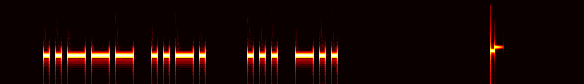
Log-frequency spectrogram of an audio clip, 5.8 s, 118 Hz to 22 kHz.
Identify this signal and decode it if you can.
Morse code, heard as a keyed tone, about 20 wpm, 700 Hz. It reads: 2F SD
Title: Field Day Exchanges Encore - 20wpm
